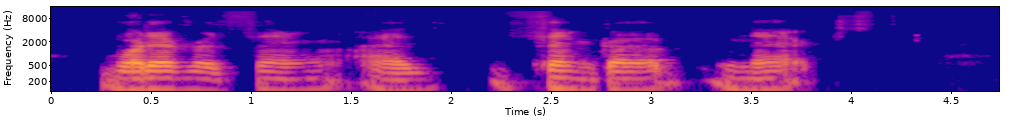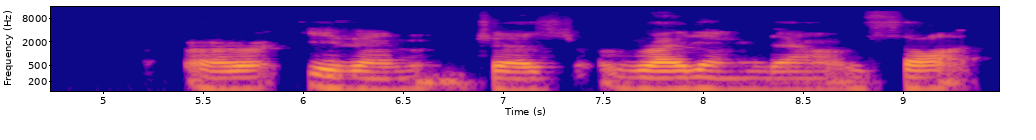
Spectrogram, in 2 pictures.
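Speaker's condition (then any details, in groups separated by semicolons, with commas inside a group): ALS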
